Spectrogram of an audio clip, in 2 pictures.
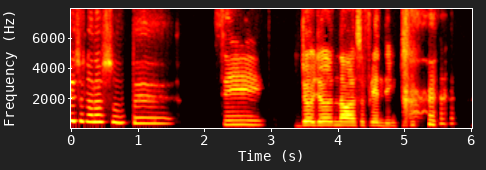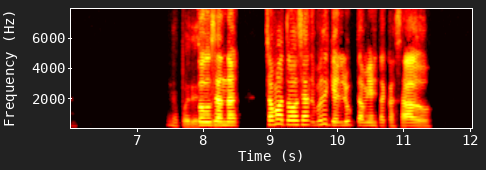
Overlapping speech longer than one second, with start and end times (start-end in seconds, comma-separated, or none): none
